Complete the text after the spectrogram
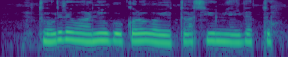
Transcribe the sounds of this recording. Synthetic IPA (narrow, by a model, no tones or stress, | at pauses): otoːɾeɾewaːɲoːɣwokoɾaɣawetasiomiaiðato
